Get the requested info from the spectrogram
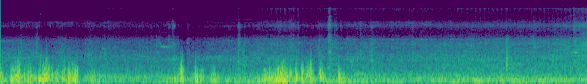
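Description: Wind buffeting the microphone at a moving vehicle's open window, over the vehicle's low running rumble. The gusts are uneven and loudest about two seconds in.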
